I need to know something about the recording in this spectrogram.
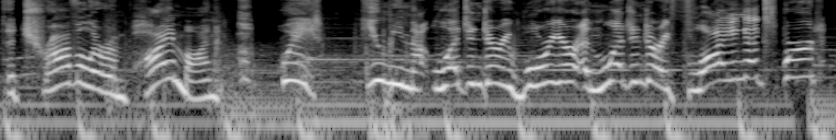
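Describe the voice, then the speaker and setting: A woman voicing an excitable, admiring young child in a video game, with a childlike voice. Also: very high voice, moderate pace. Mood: excited. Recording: music behind the voice.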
